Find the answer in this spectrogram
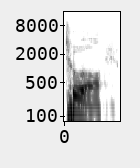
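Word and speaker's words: Thule: It's T-H-U-L-E. And somebody told me it's pronounced Tool, it's those really great bike racks.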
